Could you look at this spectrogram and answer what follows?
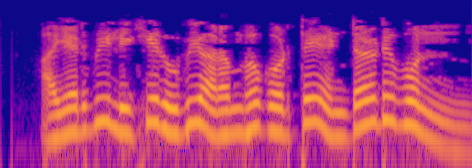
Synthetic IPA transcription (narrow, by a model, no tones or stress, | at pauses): a̰jaɾbilikʰeɾubiaɾambʱokoɾt̪eiɳʈəɾɖibon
